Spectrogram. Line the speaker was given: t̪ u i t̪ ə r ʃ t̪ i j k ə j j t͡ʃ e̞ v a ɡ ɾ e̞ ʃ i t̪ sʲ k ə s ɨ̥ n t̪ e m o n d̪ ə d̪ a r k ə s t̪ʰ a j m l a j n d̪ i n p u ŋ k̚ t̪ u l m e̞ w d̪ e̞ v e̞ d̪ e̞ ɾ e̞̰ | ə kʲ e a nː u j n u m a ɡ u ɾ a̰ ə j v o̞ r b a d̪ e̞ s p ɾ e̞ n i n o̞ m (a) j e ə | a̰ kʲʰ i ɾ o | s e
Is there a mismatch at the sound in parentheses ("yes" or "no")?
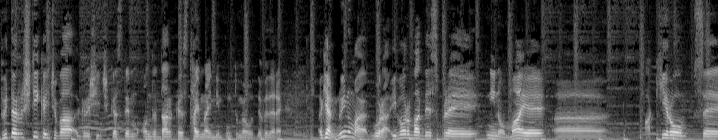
no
